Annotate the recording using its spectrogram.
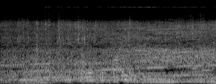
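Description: A small motorised three-wheeled cart running with a steady hum.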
